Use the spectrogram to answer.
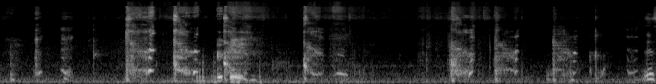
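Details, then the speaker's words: A child with a cold and a cough for a couple of days gives a series of harsh cough bursts with throat clearing, told to cough hard and spit it out: a wet, productive cough. "like man cough it out she got a little cough she had this cough for like a couple of days call off it out go ahead"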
